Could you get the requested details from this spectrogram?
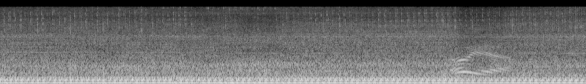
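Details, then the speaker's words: Freshly assembled 1600cc dual-port VW engine on a 1975 VW trike, big cam, break-in, 40 psi oil pressure at about 1000 rpm idle; steady loping idle with a regular pulse, no knocks or ticks, healthy. "wow listen to that baby cam oh my god we're 40 psi at an idol we get a thousand rpm"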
